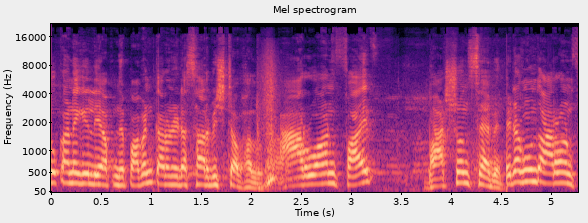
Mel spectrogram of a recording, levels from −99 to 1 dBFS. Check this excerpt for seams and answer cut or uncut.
cut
